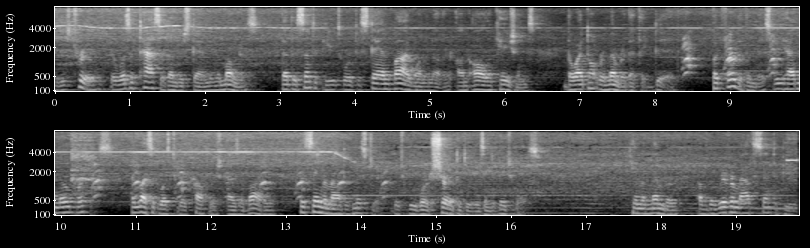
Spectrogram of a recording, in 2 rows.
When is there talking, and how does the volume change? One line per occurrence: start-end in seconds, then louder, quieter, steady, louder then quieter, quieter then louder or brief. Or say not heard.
0.0-16.4 steady
17.6-19.7 brief.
